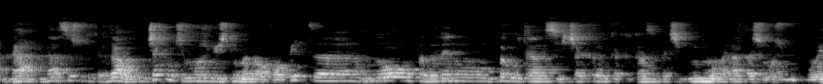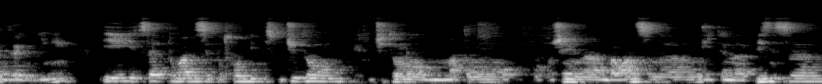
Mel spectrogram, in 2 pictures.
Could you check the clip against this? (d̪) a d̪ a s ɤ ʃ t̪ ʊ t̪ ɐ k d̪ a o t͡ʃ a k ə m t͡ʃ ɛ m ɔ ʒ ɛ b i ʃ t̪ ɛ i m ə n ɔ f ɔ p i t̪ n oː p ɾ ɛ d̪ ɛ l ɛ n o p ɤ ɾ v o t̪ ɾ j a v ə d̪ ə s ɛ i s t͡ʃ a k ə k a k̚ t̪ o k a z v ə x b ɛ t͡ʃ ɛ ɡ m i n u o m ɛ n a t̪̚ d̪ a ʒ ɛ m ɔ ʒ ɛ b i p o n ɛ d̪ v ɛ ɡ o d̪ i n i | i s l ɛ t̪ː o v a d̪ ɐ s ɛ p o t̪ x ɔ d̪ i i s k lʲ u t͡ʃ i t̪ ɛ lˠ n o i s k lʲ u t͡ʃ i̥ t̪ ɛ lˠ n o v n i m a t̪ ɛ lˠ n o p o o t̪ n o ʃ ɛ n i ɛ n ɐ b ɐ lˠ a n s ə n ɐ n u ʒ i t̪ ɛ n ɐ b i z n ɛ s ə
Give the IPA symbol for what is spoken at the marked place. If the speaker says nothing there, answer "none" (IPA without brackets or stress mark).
d̪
